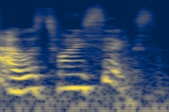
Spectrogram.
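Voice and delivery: ordinary talk, nothing marked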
